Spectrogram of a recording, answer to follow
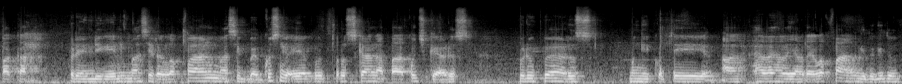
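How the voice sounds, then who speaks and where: Over noticeable background noise, a man talks fairly quickly at a medium pitch, his intonation monotone and flat and his loudness very even. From Indonesia, outside Java. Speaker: student guest speaker. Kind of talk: podcast discussion.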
